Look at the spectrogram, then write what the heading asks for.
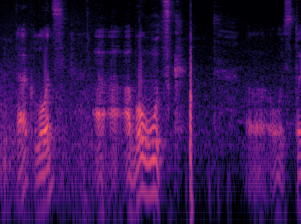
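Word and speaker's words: Łuck: І в них є оце тверде «Л», так, яке вони не вимовляють майже «У». «У», вони кажуть.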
